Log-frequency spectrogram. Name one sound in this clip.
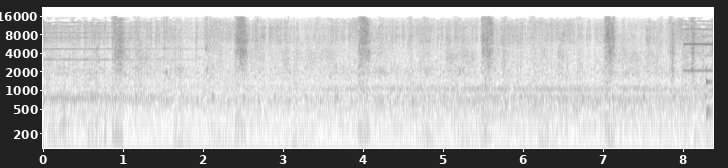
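Soft footsteps pad slowly across a wooden floor.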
